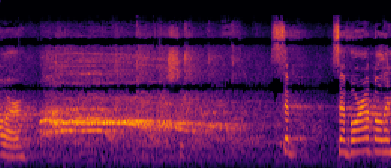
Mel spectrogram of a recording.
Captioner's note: crowd cheering and applauding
